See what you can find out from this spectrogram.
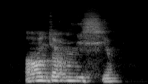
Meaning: first-person plural imperfect subjunctive of endormir
- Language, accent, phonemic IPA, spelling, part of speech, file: French, Canada, /ɑ̃.dɔʁ.mi.sjɔ̃/, endormissions, verb, LL-Q150 (fra)-endormissions.wav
